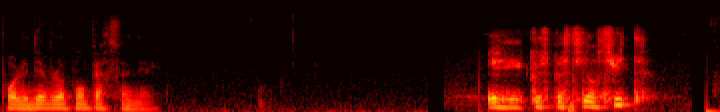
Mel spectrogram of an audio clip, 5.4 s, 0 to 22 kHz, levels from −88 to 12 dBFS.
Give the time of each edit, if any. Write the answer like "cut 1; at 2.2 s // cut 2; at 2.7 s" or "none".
none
